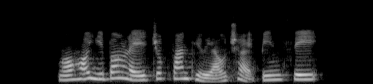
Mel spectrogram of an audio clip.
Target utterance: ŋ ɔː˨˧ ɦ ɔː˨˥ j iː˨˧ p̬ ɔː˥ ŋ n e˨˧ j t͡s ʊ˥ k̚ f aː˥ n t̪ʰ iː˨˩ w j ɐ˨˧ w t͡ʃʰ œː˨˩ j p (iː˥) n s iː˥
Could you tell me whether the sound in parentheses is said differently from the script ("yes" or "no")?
no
